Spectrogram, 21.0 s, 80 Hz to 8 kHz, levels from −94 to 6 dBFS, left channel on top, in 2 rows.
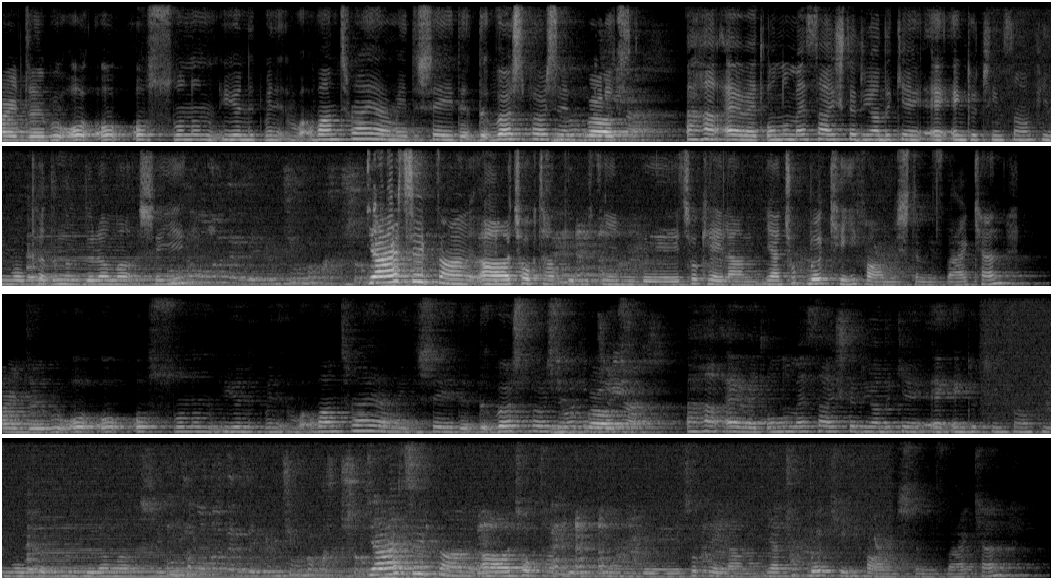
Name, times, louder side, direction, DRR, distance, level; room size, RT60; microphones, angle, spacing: voice 1, 0.0-6.2 6.8-12.4 13.9-20.7, left 6 dB, 85° left, 11 dB, 0.5 m, -34 dB
voice 2, 5.5-6.4 12.1-14.2 15.2-15.4 16.0-16.9, equal, 70° right, -2 dB, 2.1 m, -44 dB
sound 1, 9.8-19.4, right 1 dB, 85° right, 1.3 m, -53 dB
sound 2, 10.7-15.8, equal, 10° right, 0.6 m, -49 dB
8.7 x 7.2 x 4.4 m, 1.3 s
head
